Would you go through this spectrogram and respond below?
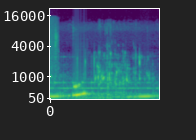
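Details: A critically endangered North Atlantic right whale gives a brief, low-frequency rising up call like a soft cow moo, picked up by hydrophone during its 2023 migration along the eastern US coast.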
